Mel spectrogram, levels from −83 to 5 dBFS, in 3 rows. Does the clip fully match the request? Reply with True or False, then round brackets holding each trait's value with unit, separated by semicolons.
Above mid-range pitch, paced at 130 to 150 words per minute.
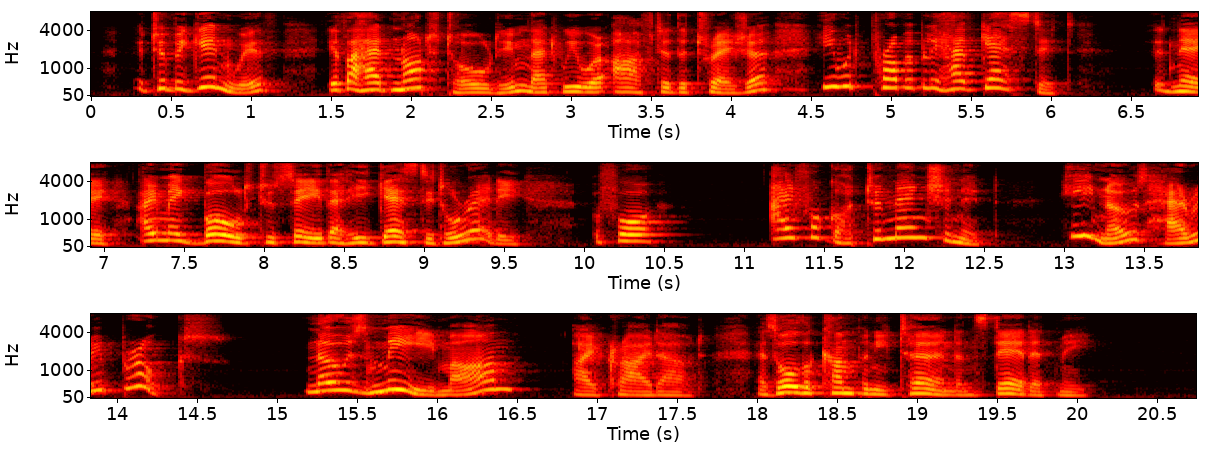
False (195 Hz; 165 wpm)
